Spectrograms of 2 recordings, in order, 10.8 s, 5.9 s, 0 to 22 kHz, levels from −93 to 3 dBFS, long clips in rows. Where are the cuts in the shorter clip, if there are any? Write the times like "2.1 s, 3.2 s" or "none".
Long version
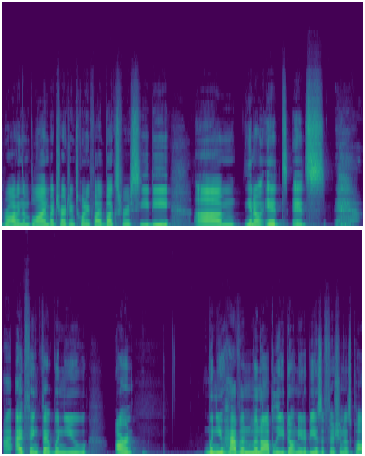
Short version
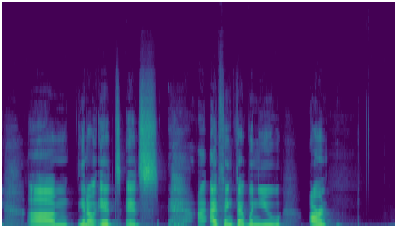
none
